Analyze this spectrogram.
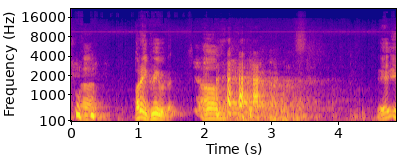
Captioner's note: laughing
